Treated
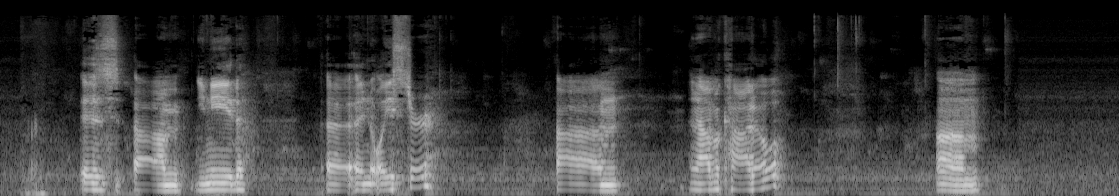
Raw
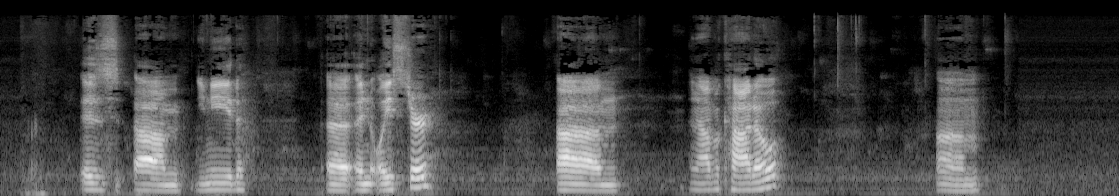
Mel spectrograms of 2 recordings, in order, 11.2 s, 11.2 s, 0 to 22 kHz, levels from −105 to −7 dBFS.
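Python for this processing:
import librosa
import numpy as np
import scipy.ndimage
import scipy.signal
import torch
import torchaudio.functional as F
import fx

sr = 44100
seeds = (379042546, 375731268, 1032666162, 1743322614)

y = fx.high_shelf(x, sr, hz=3400.0, db=-11.0)
y = fx.over_compress(y, sr, threshold_db=-30.0, ratio=-1.0)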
